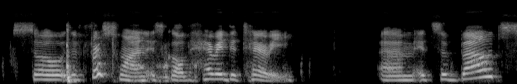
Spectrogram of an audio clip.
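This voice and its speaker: The speaker has a French accent and talks at a fairly slow pace. Their pitch variation is ordinary. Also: woman. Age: 30s. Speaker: poet. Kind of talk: casual talk to audience. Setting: video call.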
